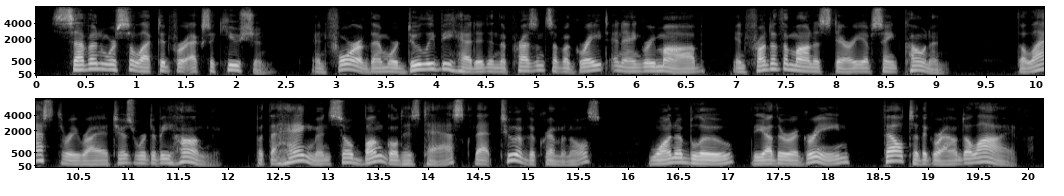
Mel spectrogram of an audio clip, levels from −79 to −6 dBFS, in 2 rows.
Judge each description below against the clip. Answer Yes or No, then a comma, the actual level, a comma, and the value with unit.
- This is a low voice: Yes, low, 120 Hz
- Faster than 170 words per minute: Yes, average, 180 wpm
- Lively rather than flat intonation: Yes, wide, 6.2 semitones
